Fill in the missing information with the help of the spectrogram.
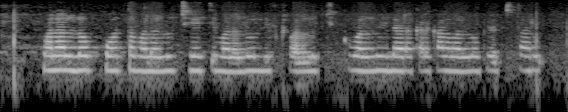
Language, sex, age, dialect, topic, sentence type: Telugu, female, 18-24, Southern, agriculture, statement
